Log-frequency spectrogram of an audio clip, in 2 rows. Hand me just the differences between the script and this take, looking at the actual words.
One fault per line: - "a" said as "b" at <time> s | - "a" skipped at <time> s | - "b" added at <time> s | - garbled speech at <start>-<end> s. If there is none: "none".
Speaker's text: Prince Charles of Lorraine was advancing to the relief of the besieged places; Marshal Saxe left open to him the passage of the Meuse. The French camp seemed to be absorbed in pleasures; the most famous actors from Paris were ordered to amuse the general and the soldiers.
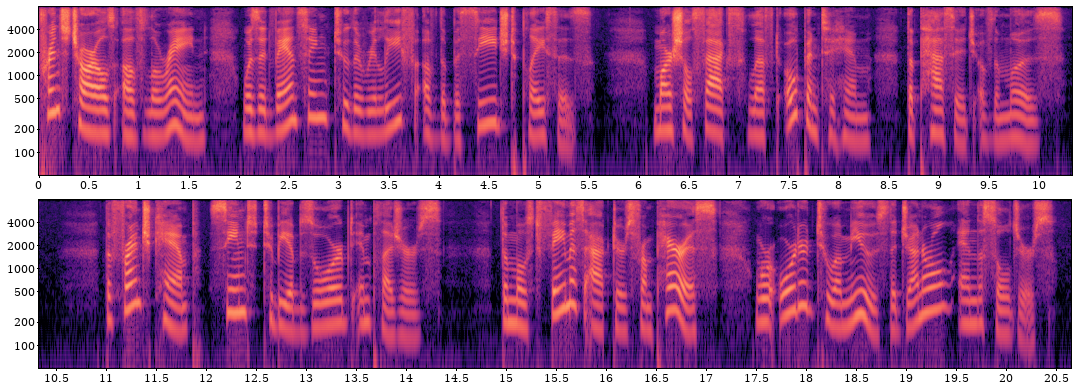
none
